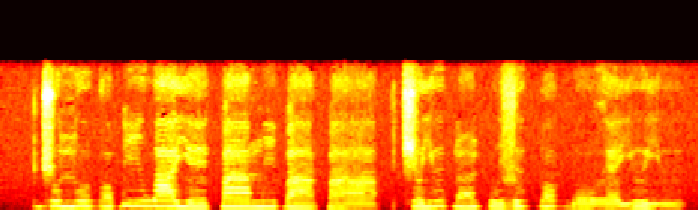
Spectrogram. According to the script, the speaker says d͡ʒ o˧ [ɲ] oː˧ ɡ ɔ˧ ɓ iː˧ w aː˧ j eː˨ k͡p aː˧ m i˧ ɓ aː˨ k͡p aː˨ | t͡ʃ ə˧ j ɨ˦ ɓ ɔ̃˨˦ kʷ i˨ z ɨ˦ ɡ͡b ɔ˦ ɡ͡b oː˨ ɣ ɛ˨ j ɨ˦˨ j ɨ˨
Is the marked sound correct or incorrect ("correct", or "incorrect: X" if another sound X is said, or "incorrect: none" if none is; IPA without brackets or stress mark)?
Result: correct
